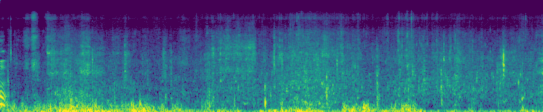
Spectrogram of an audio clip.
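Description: Wind rumbling on the microphone over the wash of the sea against rocks, with a few faint ticks and knocks. It is loudest in the first couple of seconds, then eases.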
